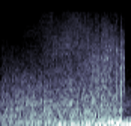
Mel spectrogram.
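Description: A reversed explosion sound effect: a loud, rushing roar that swells steadily for nearly two seconds and then cuts off abruptly with a sharp sucking snap. No voices are heard.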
